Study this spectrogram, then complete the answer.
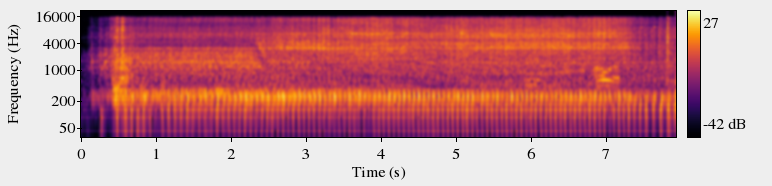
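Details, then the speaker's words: Mini bike with torque converter and new Kevlar belt: the small single-cylinder idles steadily, but the drive engages at idle despite the loose belt. It pushes the wheel against the brake and stalls if braked too hard. "I'll push the brake, and it's still got so much torque, it still pushes the wheel even when he's sitting on it. And if you push the brake too hard, it just dies."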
